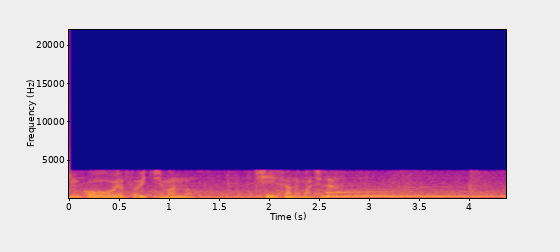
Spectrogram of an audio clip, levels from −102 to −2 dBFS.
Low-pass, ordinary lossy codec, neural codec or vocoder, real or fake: 3.6 kHz; none; vocoder, 24 kHz, 100 mel bands, Vocos; fake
